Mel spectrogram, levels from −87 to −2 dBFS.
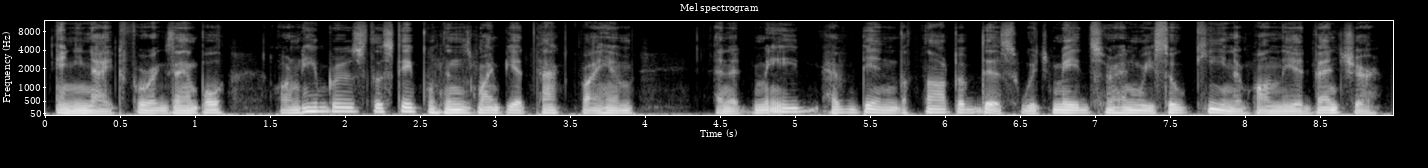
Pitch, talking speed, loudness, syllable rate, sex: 95 Hz, 205 wpm, -17 LUFS, 5.7 syllables/s, male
